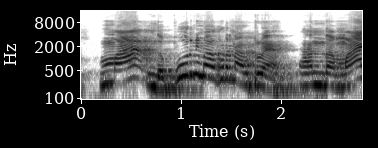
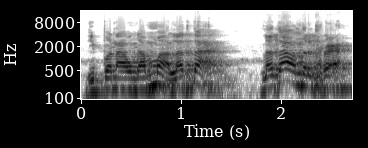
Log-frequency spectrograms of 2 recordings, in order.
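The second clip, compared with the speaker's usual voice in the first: mock mother Latha; 6 semitones lower than usual. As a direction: play the visiting mother, voice dropped low. Acting as mother Latha arriving.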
